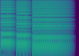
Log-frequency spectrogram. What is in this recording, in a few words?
pico angry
